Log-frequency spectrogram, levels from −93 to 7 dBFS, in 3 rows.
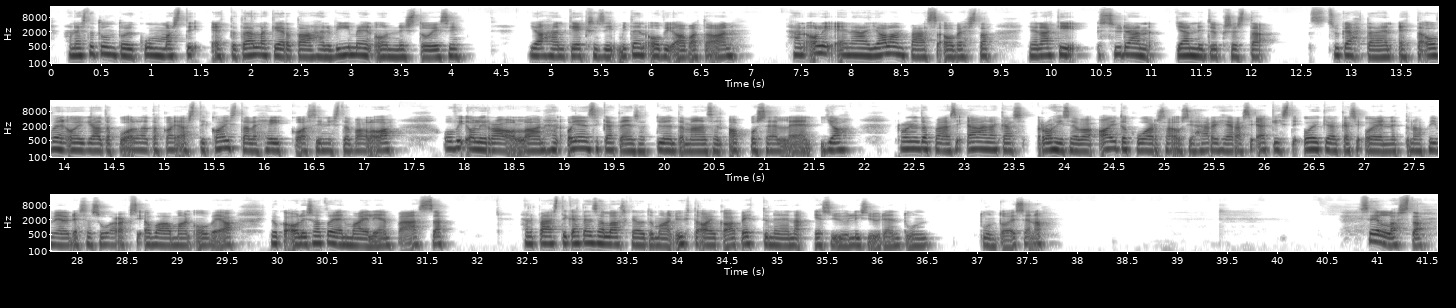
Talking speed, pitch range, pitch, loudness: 110 wpm, 180-205 Hz, 190 Hz, -22 LUFS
